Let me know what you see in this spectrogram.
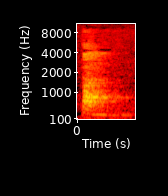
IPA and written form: p⁼an (panne)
